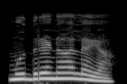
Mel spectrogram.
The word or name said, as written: ಮುದ್ರಣಾಲಯ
